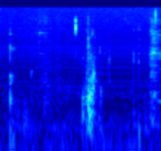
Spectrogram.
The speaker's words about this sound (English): What did it sound like? It sounded like a gulp. It kind of sounded normal. Yeah, it sounded very standard.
